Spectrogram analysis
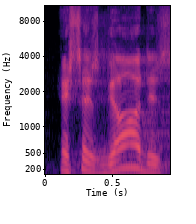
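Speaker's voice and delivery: usual speaking voice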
